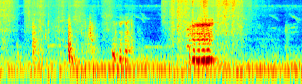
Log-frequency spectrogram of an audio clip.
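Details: Sheep during lambing: one wavering, quavering bleat about three seconds in, over a steady low hum and quiet human voices.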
